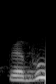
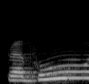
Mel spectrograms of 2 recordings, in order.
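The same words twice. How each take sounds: First: प्रभु with a short final u, "pra-bhu"; correct प्रभु. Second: प्रभु with a long drawn-out oo, "pra-bhoo"; mispronounced प्रभु. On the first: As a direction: end प्रभु briefly. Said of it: "होता है". (प्रभु में छोटा उ) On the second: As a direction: stretch the end of प्रभु. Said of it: "नहीं होता". (प्रभु में लंबा ऊ, "प्रभू") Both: Shown as a demonstration.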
